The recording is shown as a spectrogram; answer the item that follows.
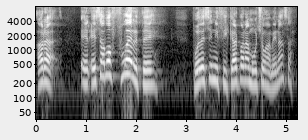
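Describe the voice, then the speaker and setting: Slightly hoarse high-voiced preacher. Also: male voice, a little slow. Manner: animated, acts out voices. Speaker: pastor. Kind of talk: sermon.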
